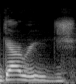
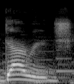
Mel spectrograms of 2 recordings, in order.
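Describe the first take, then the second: No difference in how they are said.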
